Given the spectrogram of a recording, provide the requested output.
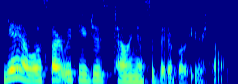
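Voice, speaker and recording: A woman hosting an interview show, opening with a bright, upbeat introduction. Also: medium pitch, quick pace. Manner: upbeat, scripted host intro. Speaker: show host. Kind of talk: friendly interview questions.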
